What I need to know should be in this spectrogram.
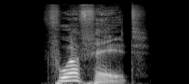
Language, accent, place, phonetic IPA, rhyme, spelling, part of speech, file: German, Germany, Berlin, [ˈfoːɐ̯ˌfɛlt], -oːɐ̯fɛlt, Vorfeld, noun, De-Vorfeld.ogg
- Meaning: 1. run-up (period of time just before an important event) 2. apron (paved area of an airport) 3. prefield (the first field in the Feldermodell)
